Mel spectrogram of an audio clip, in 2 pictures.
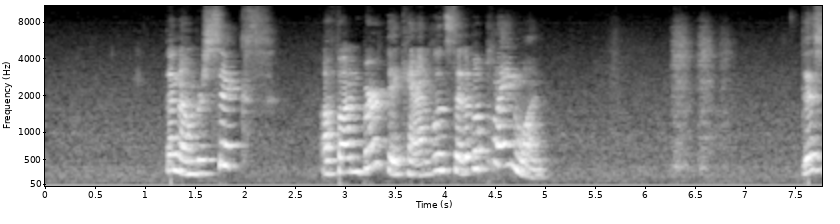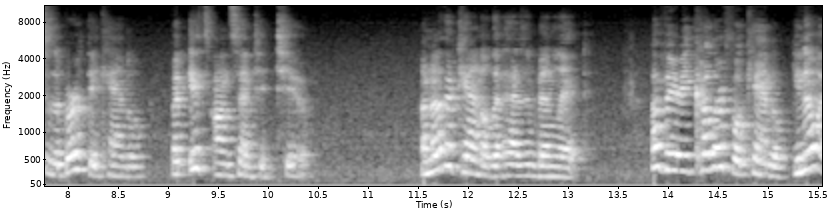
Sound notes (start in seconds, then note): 6.2 sniffing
